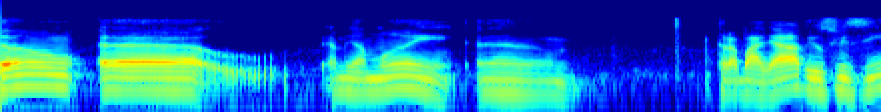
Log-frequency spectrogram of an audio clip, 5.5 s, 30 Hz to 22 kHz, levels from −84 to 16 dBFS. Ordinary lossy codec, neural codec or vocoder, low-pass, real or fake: Opus, 16 kbps; codec, 16 kHz, 4 kbps, X-Codec, HuBERT features, trained on LibriSpeech; 7.2 kHz; fake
